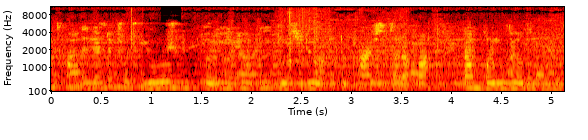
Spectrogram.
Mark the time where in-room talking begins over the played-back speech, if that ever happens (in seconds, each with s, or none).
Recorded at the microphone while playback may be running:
none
